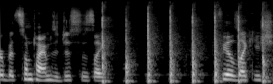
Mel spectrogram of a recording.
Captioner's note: light hammering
